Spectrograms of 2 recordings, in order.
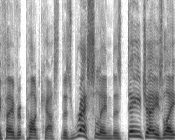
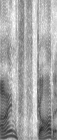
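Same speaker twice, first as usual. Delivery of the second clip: put-on American accent; 3 semitones higher, 4 dB quieter than usual. Half-Scottish speaker imagining an American claiming to be Scottish: American accent. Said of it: "I feel like an American going".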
